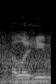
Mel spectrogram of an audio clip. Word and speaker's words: Elohim: Okay, Elohim is the plural, correct pronunciation of the council, if you want to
